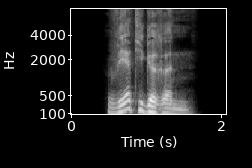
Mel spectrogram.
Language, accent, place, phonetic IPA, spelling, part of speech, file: German, Germany, Berlin, [ˈveːɐ̯tɪɡəʁən], wertigeren, adjective, De-wertigeren.ogg
- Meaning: inflection of wertig: 1. strong genitive masculine/neuter singular comparative degree 2. weak/mixed genitive/dative all-gender singular comparative degree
